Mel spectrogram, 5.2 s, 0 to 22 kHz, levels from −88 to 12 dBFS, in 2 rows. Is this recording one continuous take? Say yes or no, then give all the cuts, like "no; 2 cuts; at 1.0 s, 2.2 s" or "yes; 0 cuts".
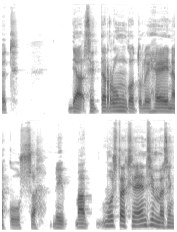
no; 1 cut; at 3.9 s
